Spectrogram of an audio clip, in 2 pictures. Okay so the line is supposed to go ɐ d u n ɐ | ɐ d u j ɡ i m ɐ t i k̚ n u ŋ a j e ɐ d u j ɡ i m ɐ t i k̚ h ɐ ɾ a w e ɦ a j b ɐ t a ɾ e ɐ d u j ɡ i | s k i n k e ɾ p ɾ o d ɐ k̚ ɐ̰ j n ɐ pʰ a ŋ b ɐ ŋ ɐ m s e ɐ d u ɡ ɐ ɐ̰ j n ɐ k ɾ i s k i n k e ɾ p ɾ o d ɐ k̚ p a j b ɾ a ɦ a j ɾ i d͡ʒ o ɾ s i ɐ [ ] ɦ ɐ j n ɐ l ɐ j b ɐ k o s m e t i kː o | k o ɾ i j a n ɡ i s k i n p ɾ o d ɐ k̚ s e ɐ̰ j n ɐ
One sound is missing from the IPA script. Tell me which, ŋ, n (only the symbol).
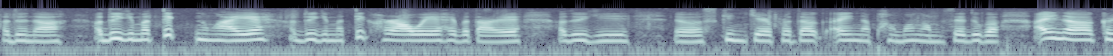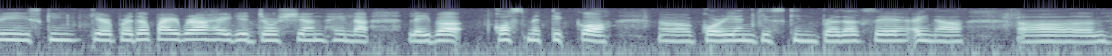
n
